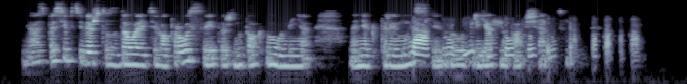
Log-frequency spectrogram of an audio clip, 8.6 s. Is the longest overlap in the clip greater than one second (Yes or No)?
Yes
